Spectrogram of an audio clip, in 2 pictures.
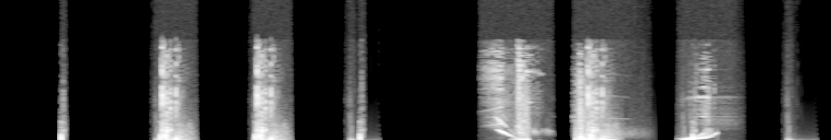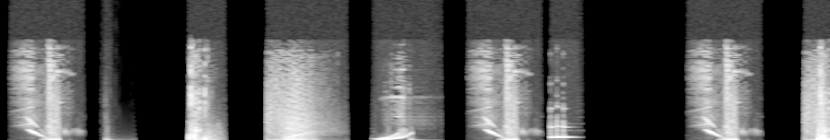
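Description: Game blocks pop and burst with bright chimes and swooshes.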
